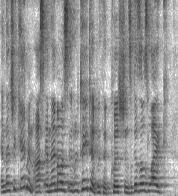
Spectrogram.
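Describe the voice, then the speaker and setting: With a South African accent, a woman speaks with lively intonation against noticeable background noise. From South Africa, Cape Town townships. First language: Xhosa. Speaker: NGO leader. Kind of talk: interview. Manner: halting.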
